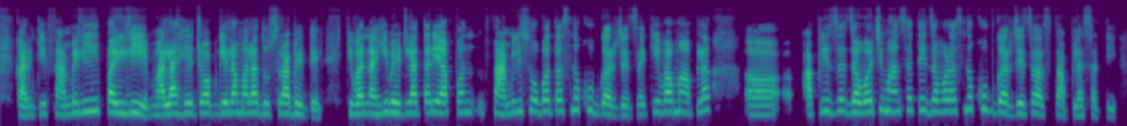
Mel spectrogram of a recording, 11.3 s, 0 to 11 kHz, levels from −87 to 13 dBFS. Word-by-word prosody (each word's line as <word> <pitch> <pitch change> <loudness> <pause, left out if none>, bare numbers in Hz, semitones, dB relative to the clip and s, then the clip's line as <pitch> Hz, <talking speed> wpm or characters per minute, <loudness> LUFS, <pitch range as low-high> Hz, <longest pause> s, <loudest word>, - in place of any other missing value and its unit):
कारण 200 -1 +3
की 230 - -4
फॅमिली 245 +7 -1
1ली 250 -1 +4
आहे. 215 -5 +2
मला 215 +2 +6
हे 245 - 0
जॉब 250 -2 +2
गेला, 250 0 +4
मला 250 0 +3
2रा 240 0 +2
भेटेल 170 -7 -4 0.3
किंवा 235 -1 +4
नाही 235 +1 +2
भेटला 250 -1 +3
तरी, 255 0 +3
आपण 260 +2 -7 0.2
फॅमिलीसोबत 280 +5 +2
असणं 290 +3 -4
खूप 315 -4 -8
गरजेचं 210 -3 -1
आहे 220 - -4
किंवा 270 0 +1
मग 270 0 -1
आपलं 265 +4 0 0.4
अ, 210 - -4 0.6
आपली 285 +1 -4
जर 290 +2 -6
जवळची 265 +3 +2
माणसं 285 +1 -3
ते 310 - -3
जवळ 285 0 -2
असणं 305 +4 -5
खूप 340 -4 -7
गरजेचं 240 -1 0
असतं 210 - -6
आपल्यासाठी. 200 - -8
255 Hz, 195 wpm, -20 LUFS, 230-280 Hz, 0.6 s, मला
